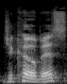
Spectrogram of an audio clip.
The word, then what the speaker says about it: Jacobus: I am so honored to be joined for our 200th episode by the man, the myth, the legend himself, Tim Jacobus.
